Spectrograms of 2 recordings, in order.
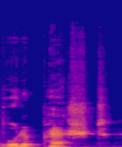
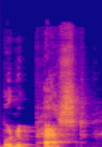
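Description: First: The word ends with an sh sound. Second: The word ends with an s sound. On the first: This is the Hungarian way of saying it. The speaker calls it right. "my grandmother was Hungarian, and she always said Budapest" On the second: This is the common English way of saying it. The speaker calls it wrong. "And everybody else said Budapest"

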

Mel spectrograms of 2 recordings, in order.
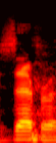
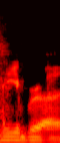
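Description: First: Said the non-US way, first vowel as in 'bed'. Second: Said the US way, first vowel as in 'bee'.

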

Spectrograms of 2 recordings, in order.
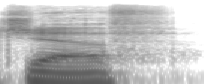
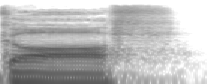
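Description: First: The name begins with a soft J sound. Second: The name begins with a hard G sound. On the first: "Most people pronounce it Jeff" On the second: "I've also heard it pronounced Goff"

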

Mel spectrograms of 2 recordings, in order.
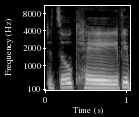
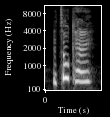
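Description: First: The voice sounds relaxed and soothing. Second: The voice sounds tense and worried. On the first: Everything is truly fine. The speaker calls it right. "If you layer in the feeling, they know what you mean" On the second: Something is not really okay. The speaker calls it wrong. "that doesn't sound like everything's okay"

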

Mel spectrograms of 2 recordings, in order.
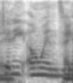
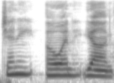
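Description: First: The s sound comes after Owen. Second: The s sound comes after Young. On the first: The speaker calls it wrong. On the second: The speaker calls it right.

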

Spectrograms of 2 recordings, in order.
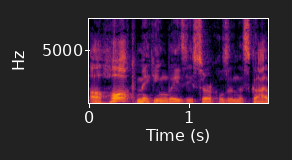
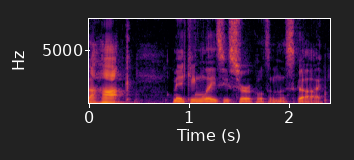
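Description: First: The vowel in hawk is a rounded aw. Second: The vowel in hawk is an unrounded ah. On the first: "There isn't a hawk making lazy circles in the sky" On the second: "but a hawk making lazy circles in the sky"

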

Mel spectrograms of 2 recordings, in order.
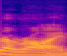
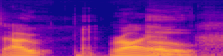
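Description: First: The name is said smoothly without a break. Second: A short pause splits the name after O. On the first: The ordinary name is meant. The speaker calls it wrong. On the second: The other name spelled with an apostrophe is meant. The speaker calls it right.

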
